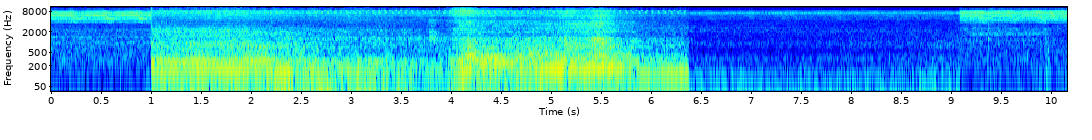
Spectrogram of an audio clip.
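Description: A car engine running loud with a steady low drone, then revving up as it accelerates about four seconds in. The sound starts abruptly about a second in and cuts off abruptly after about six seconds.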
